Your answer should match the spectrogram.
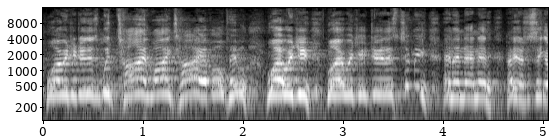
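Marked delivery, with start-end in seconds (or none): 0.0-3.9 high, pleading heartbroken whine; hammed-up wailing, questions tumbling out; mock crying wail. Boy running home heartbroken over Emily, mock crying wail. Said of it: "run all the way home crying, going".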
